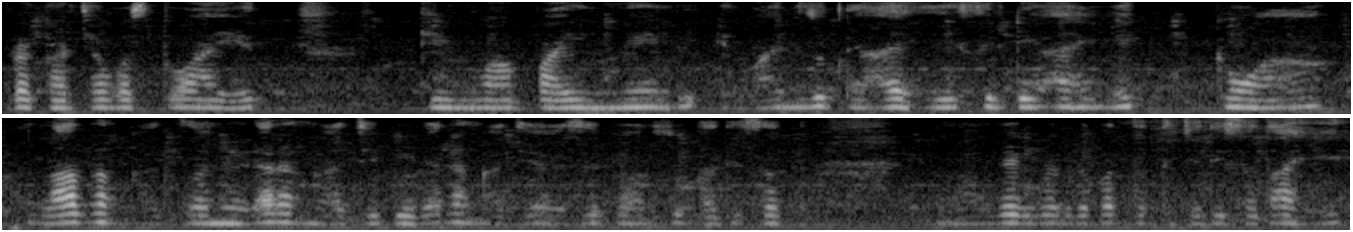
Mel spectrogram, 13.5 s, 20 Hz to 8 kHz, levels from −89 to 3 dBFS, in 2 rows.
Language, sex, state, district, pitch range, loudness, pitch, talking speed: Marathi, female, Maharashtra, Dhule, 205-220 Hz, -38 LUFS, 210 Hz, 75 wpm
